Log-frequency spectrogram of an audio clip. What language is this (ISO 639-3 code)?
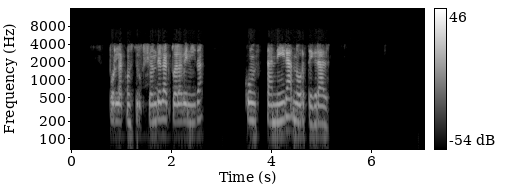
spa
